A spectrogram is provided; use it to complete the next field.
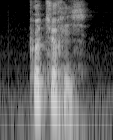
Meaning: pottery
- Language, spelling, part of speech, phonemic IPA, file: French, poterie, noun, /pɔ.tʁi/, LL-Q150 (fra)-poterie.wav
